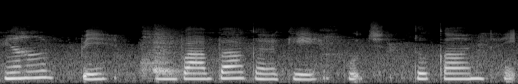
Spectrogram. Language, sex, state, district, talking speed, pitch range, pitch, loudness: Hindi, female, Madhya Pradesh, Dhar, 90 wpm, 255-285 Hz, 265 Hz, -14 LUFS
